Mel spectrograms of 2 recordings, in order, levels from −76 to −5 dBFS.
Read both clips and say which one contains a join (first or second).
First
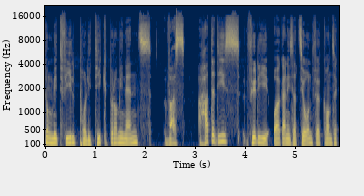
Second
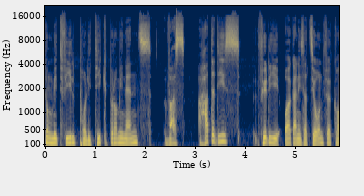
first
